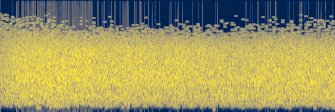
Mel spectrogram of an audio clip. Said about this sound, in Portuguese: Os aplausos são para Castro Alves, o inesquecível poeta do estrada.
